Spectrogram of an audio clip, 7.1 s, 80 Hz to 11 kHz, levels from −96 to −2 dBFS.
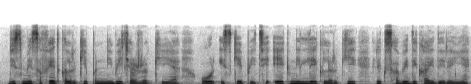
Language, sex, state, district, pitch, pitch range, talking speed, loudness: Hindi, female, Uttar Pradesh, Saharanpur, 205 Hz, 190-215 Hz, 185 wpm, -17 LUFS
